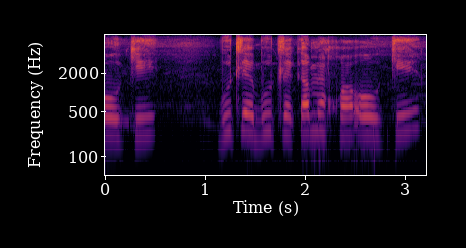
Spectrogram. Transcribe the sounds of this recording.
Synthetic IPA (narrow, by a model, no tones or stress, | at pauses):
ʊkʼɪ | but͡ɬʼebut͡ɬʼɛkʼamʊk͡xʰwaʔʊkʼɪ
